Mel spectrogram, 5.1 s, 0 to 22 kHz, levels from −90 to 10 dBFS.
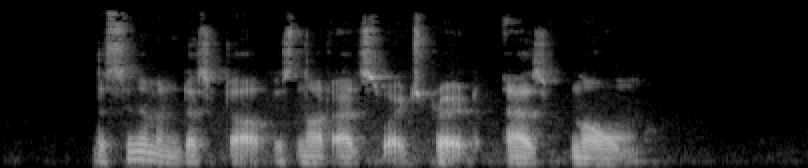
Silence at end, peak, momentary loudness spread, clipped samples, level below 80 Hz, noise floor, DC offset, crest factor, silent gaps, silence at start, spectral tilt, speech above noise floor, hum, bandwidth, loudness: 1.05 s; -6 dBFS; 6 LU; under 0.1%; -70 dBFS; -79 dBFS; under 0.1%; 20 dB; none; 0.6 s; -3.5 dB/octave; 54 dB; none; 16.5 kHz; -26 LUFS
